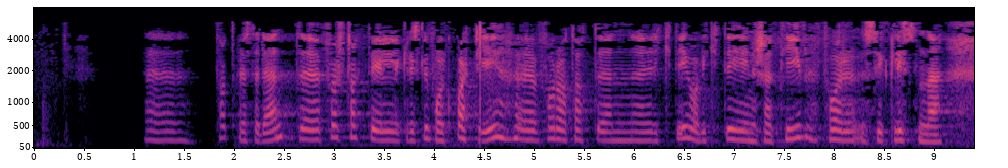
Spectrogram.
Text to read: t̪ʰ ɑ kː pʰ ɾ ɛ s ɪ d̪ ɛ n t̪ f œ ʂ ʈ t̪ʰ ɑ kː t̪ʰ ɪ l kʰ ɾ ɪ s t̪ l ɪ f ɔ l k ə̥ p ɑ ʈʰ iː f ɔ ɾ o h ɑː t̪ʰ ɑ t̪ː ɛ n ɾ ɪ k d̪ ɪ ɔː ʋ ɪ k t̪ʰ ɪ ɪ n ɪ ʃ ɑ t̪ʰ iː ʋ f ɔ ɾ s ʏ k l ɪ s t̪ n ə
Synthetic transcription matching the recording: t̪ʰ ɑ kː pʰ ɾ ɛ s ɪ d̪ ɛ n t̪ f œ ʂ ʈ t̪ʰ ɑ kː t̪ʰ ɪ l kʰ ɾ ɪ s t̪ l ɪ f ɔ l k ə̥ p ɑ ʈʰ iː f ɔ ɾ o h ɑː t̪ʰ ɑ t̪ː ɛ n ɾ ɪ k t̪ ɪ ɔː ʋ ɪ k t̪ ɪ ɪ n ɪ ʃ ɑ t̪ʰ iː ʋ f ɔ ɾ s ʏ k l ɪ s t̪ n ə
